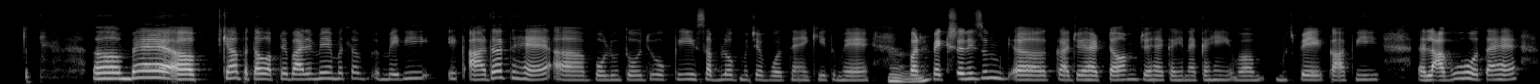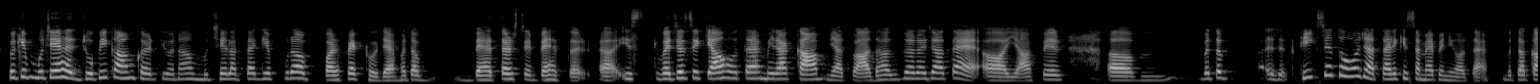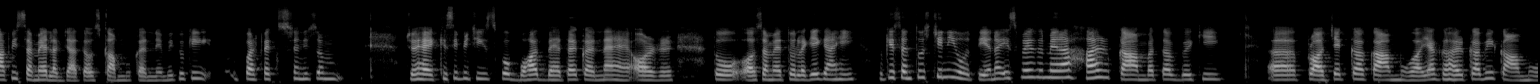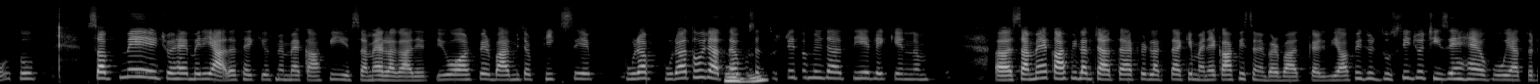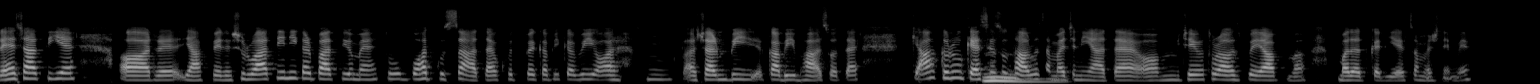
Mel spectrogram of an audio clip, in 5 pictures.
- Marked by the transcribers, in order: tapping; in English: "परफेक्शनिज़्म"; in English: "टर्म"; in English: "परफेक्ट"; in English: "परफेक्शनिज़्म"
- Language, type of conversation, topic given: Hindi, advice, परफेक्शनिज्म के कारण काम पूरा न होने और खुद पर गुस्सा व शर्म महसूस होने का आप पर क्या असर पड़ता है?
- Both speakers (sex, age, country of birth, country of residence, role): female, 35-39, India, India, user; male, 20-24, India, India, advisor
